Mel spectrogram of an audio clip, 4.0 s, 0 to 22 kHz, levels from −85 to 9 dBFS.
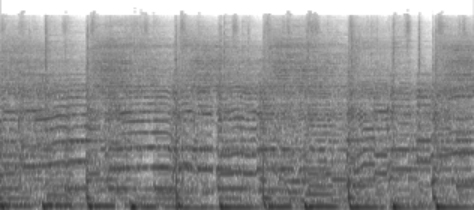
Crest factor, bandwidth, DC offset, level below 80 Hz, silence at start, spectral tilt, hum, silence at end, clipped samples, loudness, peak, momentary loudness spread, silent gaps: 14 dB; 17 kHz; under 0.1%; -20 dBFS; 0 s; -3.5 dB/octave; none; 0 s; under 0.1%; -15 LUFS; 0 dBFS; 1 LU; none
